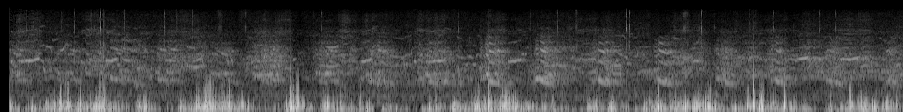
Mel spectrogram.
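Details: Nesting cormorant colony at Khetsuu Khad, Mongolia: deep, guttural croaks and grunts from many birds overlap in a steady, rough din, with bursts of louder calling every second or so.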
